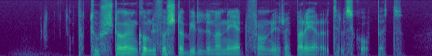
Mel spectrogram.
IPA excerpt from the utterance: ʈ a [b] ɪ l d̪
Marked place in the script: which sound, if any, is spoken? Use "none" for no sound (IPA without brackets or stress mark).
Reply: b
